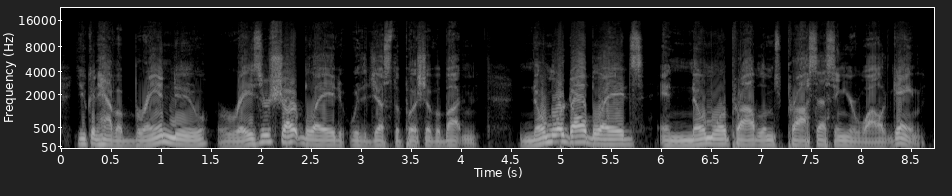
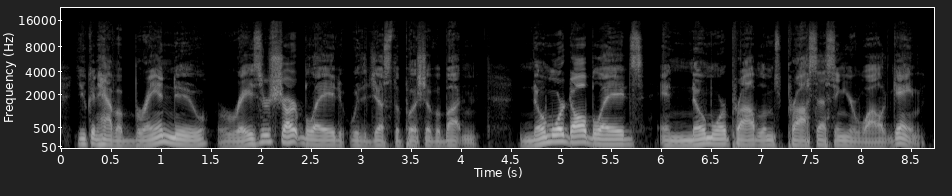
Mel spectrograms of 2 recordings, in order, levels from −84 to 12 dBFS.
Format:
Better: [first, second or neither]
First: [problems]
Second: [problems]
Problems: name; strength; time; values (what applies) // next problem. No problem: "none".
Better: second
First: distortion; slight; 6% of the sound clipped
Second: none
